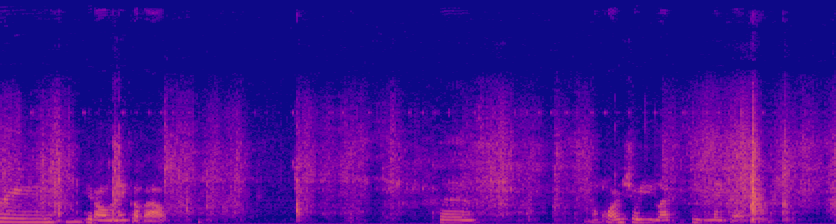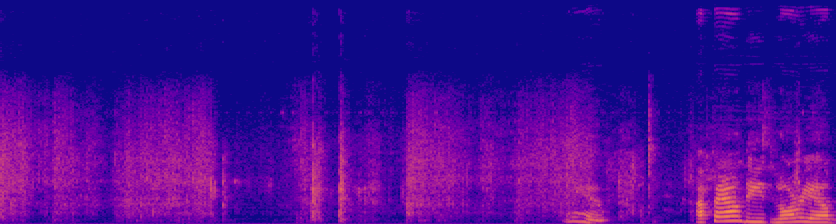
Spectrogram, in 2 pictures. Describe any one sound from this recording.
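A woman talks close by, in bursts.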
